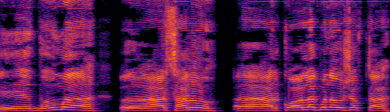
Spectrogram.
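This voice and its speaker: A cartoon grandfather, acted out by a man, old and sore-backed, speaks in a high voice. He groans, stammers and grumbles coarsely as he halts through each sentence. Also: steady tone, moderate pace, close to an everyday voice. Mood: weary, self-pitying. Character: groaning, foul-mouthed old grandfather with backache. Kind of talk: comic cartoon voice acting.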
